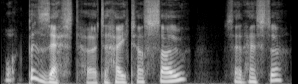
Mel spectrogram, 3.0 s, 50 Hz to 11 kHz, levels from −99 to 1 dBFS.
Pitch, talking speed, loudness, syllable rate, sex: 165 Hz, 180 wpm, -20 LUFS, 4.8 syllables/s, male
